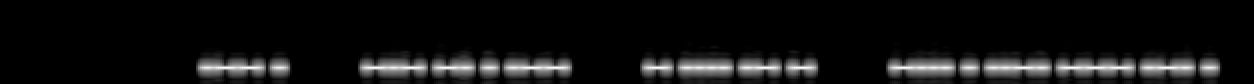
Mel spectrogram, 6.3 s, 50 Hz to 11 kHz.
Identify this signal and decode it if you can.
Morse code, heard as a keyed tone, about 40 wpm, 700 Hz. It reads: WE KNEW THAT BEFORE
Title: 2x Word-Spacing - Sentences from Top 400 Words - 40wpm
